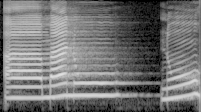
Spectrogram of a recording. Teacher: panjang dua harakat saja amanu NU hukumnya adalah Mad Thobi'i dahiri sebab ada wau sukun didahului harakat damah maka Nun panjang dua harakat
